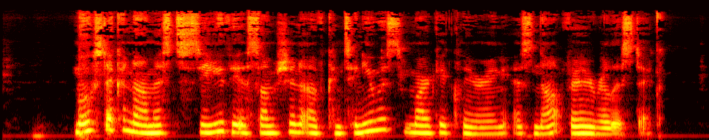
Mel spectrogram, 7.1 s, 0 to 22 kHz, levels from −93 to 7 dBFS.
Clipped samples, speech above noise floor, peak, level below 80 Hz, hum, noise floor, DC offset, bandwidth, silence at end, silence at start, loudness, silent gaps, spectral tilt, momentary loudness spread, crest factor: under 0.1%; 26 dB; -2 dBFS; -62 dBFS; none; -43 dBFS; under 0.1%; 16.5 kHz; 0.5 s; 0.35 s; -17 LUFS; none; -4.5 dB/octave; 9 LU; 16 dB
